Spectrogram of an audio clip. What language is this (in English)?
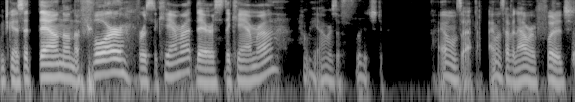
English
